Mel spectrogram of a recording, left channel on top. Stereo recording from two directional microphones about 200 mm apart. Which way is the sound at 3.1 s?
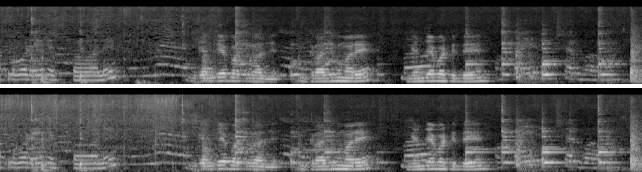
15° left (ahead or behind).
